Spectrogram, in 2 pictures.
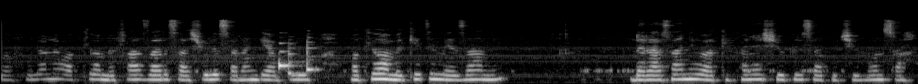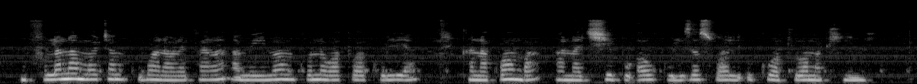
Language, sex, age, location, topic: Swahili, female, 18-24, Nairobi, education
